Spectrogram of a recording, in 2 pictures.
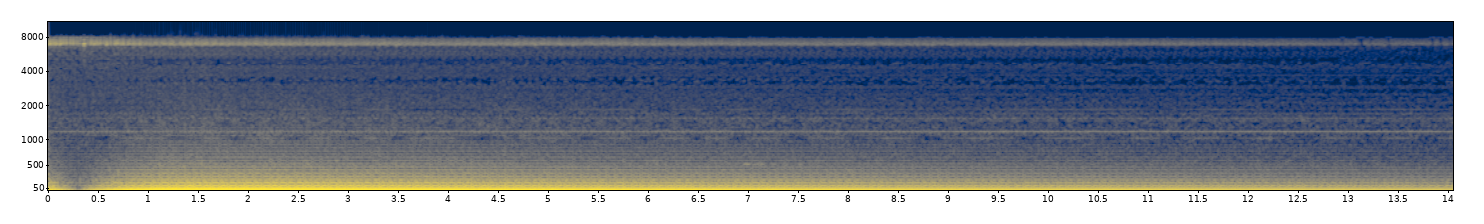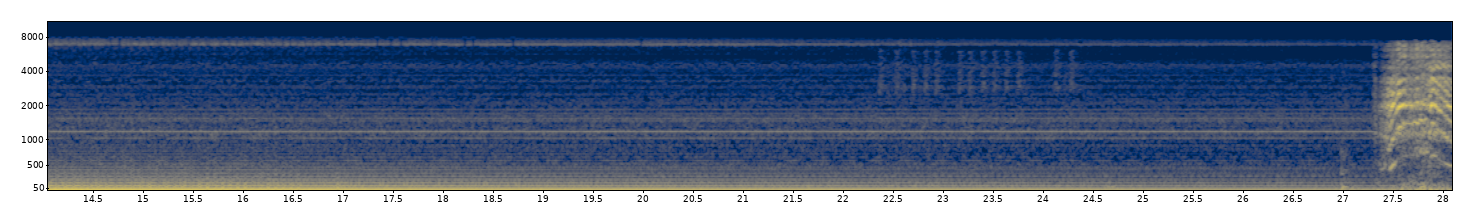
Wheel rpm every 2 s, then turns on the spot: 0, 0, 0, 0, 0, 0, 0, 0, 0, 0, 0, 0, 0, 30.
none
